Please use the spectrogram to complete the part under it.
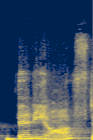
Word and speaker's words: Benioff: Now, as the Lynn and Mark Benioff, did I say that correctly? – Yep.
